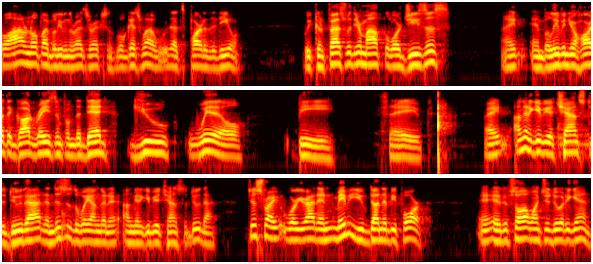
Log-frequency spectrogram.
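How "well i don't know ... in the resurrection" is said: fast, doubting, skeptical tone. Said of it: "Some people".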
